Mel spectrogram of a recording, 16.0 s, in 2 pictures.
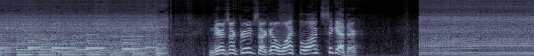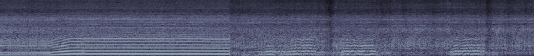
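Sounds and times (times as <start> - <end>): chainsaw cutting into log: 0.0 - 2.6, 6.3 - 16.0
chainsaw revving: 0.0 - 2.6, 6.3 - 16.0.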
